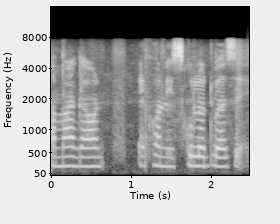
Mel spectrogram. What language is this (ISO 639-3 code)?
asm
